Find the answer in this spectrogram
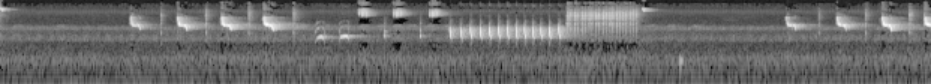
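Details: Common nightingale singing in varied phrases: rising high notes repeated about every half second, soft low whistles, then a fast dry rattle of evenly spaced notes, a buzzy trill, and more rising notes after a pause.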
